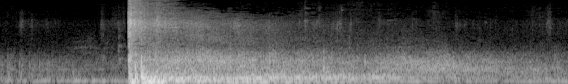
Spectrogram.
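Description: A rifle fires a single loud shot that rings out and fades.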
